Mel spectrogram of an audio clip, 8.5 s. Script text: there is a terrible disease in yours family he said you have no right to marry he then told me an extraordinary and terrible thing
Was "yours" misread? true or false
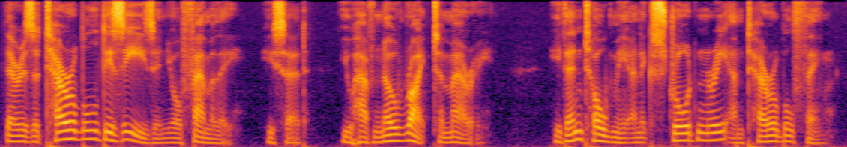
true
